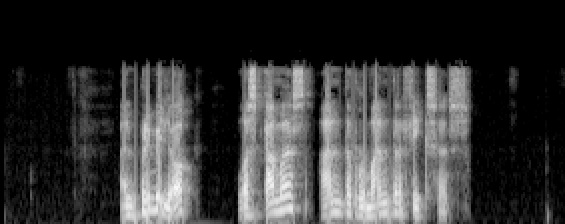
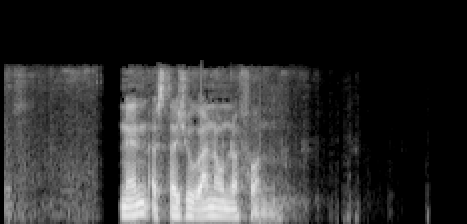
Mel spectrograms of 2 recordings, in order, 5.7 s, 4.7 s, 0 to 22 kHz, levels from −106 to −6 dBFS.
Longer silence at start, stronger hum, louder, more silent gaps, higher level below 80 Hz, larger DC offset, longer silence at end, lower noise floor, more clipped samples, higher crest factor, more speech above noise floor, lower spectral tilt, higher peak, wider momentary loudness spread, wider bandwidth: about the same, 1.25 s vs 1.2 s; neither; about the same, -18 LUFS vs -18 LUFS; neither; second, -52 dBFS vs -46 dBFS; neither; second, 1 s vs 1.9 s; second, -67 dBFS vs under -90 dBFS; neither; about the same, 18 dB vs 20 dB; second, 49 dB vs over 72 dB; second, -4.5 dB/octave vs -6 dB/octave; about the same, -2 dBFS vs -2 dBFS; about the same, 12 LU vs 11 LU; about the same, 7.8 kHz vs 7.6 kHz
